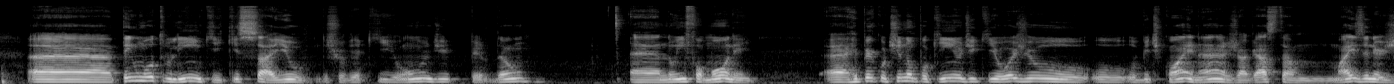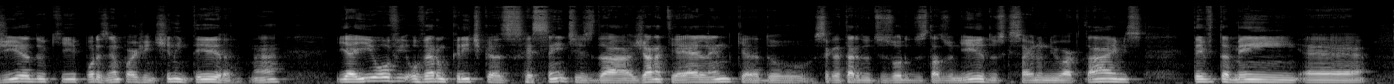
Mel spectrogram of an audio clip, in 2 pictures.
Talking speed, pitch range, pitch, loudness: 145 wpm, 100-130 Hz, 115 Hz, -20 LUFS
